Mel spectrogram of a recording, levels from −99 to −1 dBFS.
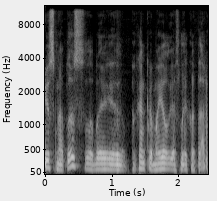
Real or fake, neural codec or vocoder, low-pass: fake; codec, 24 kHz, 3 kbps, HILCodec; 10.8 kHz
